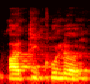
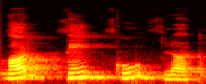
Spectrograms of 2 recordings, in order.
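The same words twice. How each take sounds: First: Said in the usual way. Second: "पर्टिकुलर" slowly as पर, टि, कु, लर; four separate beats on "पर्टिकुलर"; syllable by syllable. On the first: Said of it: "पार्टिकुलर लेंगे". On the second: Shown as a demonstration. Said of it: "यहाँ पे कितना syllable हुआ".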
